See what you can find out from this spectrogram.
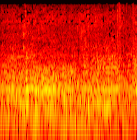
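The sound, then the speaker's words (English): Honeybees buzzing steadily and densely, a continuous drone of many wings with a sustained hum at a fairly even volume throughout. “and I love bees.”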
